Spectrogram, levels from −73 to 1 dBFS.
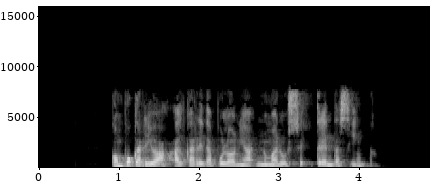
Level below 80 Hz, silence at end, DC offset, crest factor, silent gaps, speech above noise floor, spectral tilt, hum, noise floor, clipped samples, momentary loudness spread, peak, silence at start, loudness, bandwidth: -60 dBFS; 0.8 s; under 0.1%; 18 dB; none; 65 dB; -4.5 dB/octave; none; -83 dBFS; under 0.1%; 8 LU; -2 dBFS; 0.9 s; -18 LUFS; 8.4 kHz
